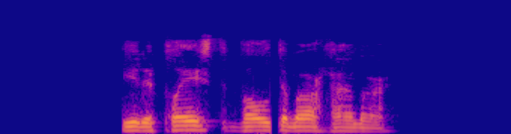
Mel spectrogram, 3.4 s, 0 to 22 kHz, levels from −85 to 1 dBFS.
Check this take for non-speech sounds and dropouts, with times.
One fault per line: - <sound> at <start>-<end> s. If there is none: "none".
- dropout at 1.8-1.9 s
